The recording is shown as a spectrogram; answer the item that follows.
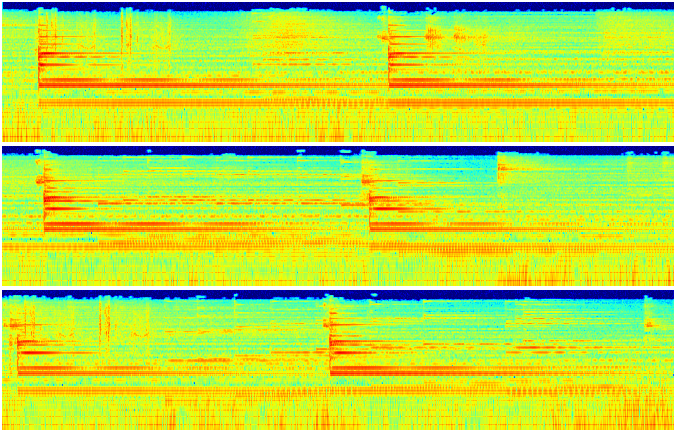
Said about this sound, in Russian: Он пожертвовал нам колокол. И я ездил в Москву, этот колокол забирал. И вот он один у нас, но, по крайней мере, вот звенит на все село.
